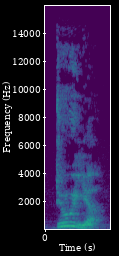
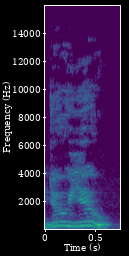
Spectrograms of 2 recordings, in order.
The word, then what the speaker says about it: do ya: uh classically trained that he wouldn't say do ya he would say do you we're going duh it doesn't rhyme with hallelujah hello right this this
